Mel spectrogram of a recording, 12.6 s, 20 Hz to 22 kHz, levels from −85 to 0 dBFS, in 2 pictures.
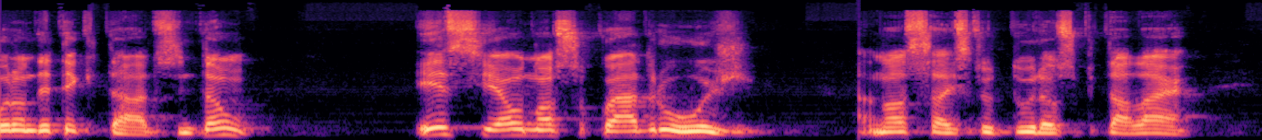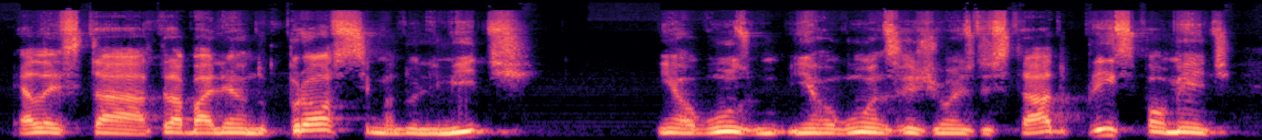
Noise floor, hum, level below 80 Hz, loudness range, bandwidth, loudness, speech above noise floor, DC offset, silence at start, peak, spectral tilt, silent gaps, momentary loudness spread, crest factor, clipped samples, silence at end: -59 dBFS; none; -70 dBFS; 1 LU; 16.5 kHz; -12 LUFS; 47 dB; under 0.1%; 0 s; 0 dBFS; -2.5 dB/octave; none; 6 LU; 14 dB; under 0.1%; 0.15 s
